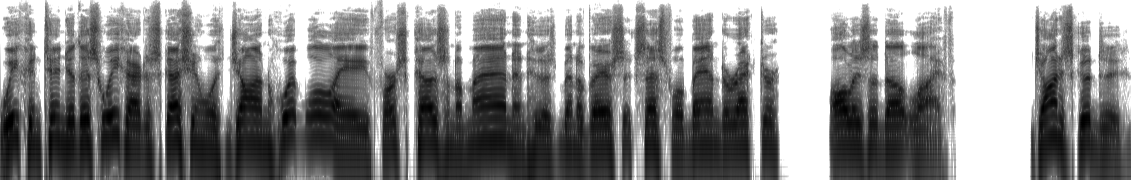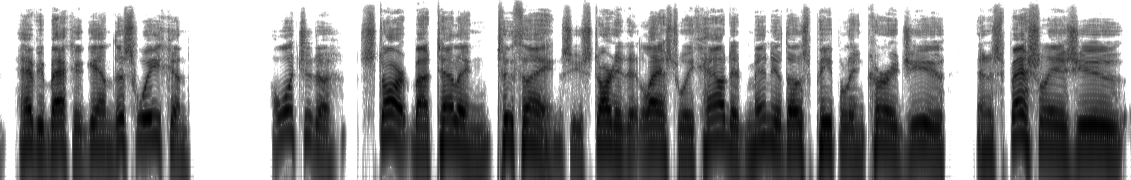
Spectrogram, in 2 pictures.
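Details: Adult male speaker; normal speech.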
